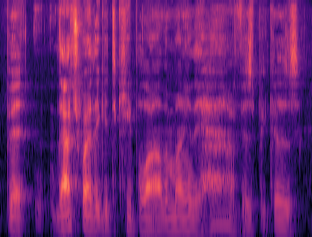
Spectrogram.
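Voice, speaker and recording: Rambling Peruvian-born man, mellow voice. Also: on the low side, fast, husky. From Peru. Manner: rambling, conversational, repeats phrases. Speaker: podcast host. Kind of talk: casual monologue.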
